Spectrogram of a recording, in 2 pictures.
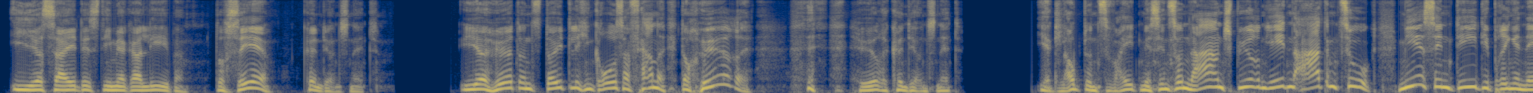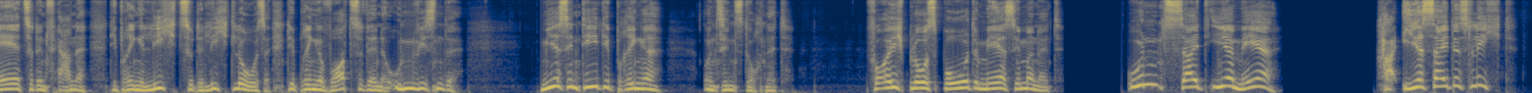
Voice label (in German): Dialekt badisch; maenner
